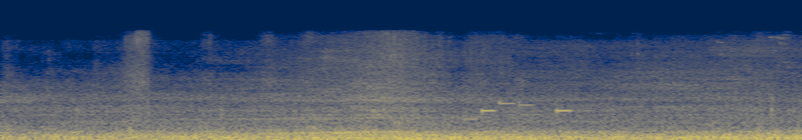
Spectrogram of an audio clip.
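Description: Car interior road noise while driving slowly: a steady low rumble of engine and tyres heard from inside the cabin. A few short beeps at different pitches come about five seconds in.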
